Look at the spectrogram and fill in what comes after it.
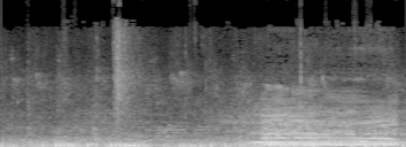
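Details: Cattle being unloaded from a truck give a long, steady low moo rising out of rumbling background noise halfway through and holding to the end.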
